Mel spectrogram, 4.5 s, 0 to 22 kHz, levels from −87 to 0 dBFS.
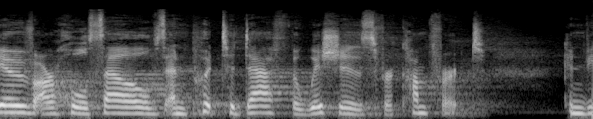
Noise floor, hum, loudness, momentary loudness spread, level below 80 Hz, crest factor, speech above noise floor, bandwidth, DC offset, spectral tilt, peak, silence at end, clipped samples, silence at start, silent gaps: -50 dBFS; none; -20 LUFS; 11 LU; -60 dBFS; 16 dB; 31 dB; 15.5 kHz; under 0.1%; -3.5 dB/octave; -4 dBFS; 0 s; under 0.1%; 0 s; none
